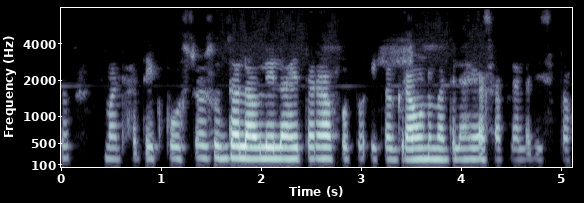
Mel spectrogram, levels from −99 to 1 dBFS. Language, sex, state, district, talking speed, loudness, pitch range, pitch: Marathi, female, Maharashtra, Solapur, 190 wpm, -19 LUFS, 205-220 Hz, 210 Hz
